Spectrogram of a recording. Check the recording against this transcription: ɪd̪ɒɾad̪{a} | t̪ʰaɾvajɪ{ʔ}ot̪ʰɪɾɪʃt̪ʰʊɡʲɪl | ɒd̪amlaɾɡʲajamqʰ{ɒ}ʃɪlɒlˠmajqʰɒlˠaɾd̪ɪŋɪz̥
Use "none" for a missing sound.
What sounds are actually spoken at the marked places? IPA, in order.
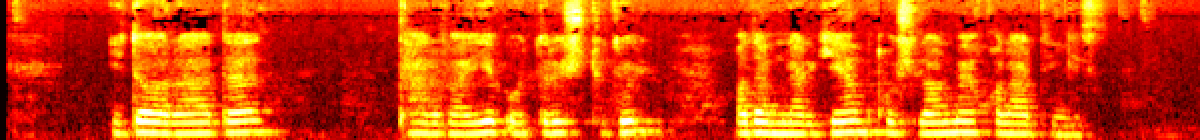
a, p, o

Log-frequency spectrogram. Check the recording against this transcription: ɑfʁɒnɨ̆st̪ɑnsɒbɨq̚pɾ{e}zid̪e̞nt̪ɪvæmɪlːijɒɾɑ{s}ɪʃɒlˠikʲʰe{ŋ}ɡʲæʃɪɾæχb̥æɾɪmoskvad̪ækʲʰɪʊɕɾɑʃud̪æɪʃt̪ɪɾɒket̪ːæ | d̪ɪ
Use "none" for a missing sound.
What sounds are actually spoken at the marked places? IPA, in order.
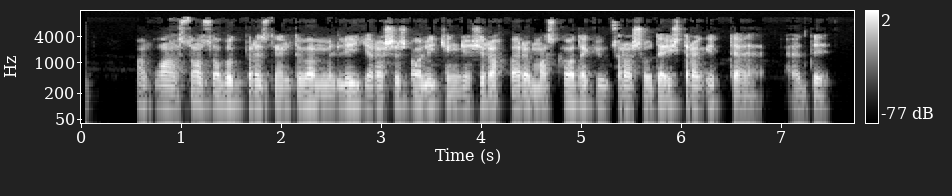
e, ʃ, ŋ

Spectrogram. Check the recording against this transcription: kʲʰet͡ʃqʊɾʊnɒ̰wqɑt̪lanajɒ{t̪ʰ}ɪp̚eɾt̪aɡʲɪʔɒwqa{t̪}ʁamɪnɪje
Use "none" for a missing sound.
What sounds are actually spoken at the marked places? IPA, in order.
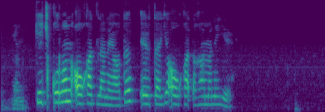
t̪, t̪

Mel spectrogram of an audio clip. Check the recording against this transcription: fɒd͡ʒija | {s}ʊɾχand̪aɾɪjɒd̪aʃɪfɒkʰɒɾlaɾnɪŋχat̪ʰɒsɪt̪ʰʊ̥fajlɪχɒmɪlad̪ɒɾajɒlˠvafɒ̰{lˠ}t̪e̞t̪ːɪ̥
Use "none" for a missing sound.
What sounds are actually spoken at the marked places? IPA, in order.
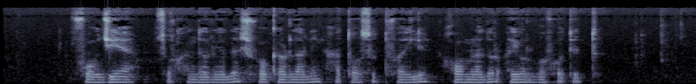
s, none

